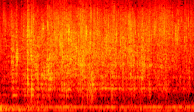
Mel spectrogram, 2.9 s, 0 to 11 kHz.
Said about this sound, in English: get some olive oil frying in the pan. Whack your onion in for about 5 minutes.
